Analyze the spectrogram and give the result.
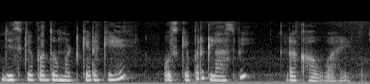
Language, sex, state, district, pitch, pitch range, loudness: Hindi, female, Rajasthan, Jaipur, 205 Hz, 190-220 Hz, -18 LUFS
